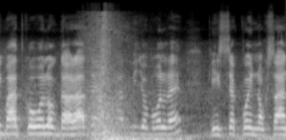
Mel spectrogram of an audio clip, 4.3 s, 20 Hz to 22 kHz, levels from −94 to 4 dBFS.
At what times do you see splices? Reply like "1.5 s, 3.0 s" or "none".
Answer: 2.0 s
